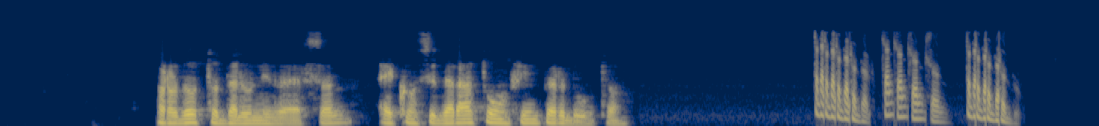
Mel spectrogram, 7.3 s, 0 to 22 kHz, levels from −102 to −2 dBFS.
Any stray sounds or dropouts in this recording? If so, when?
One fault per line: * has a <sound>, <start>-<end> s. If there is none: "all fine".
* has a chirp, 5.4-6.8 s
